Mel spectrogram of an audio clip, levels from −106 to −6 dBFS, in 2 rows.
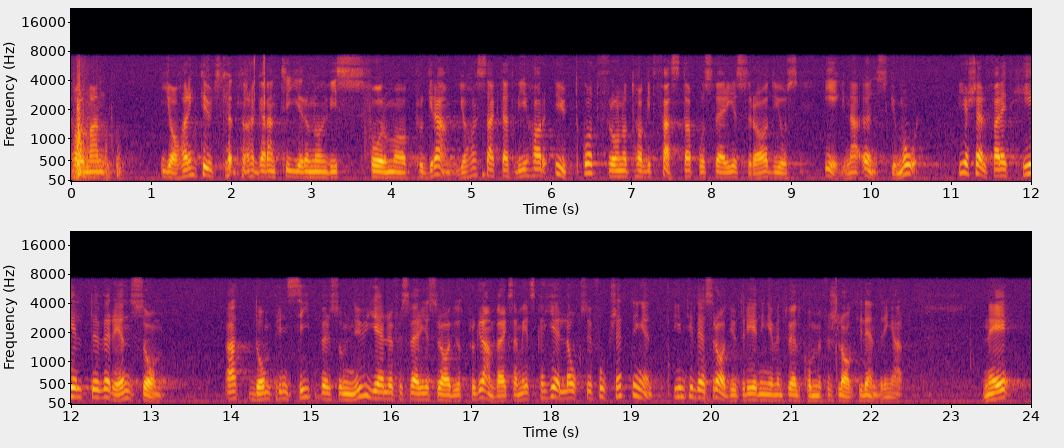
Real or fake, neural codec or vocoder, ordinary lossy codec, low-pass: real; none; none; 7.2 kHz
